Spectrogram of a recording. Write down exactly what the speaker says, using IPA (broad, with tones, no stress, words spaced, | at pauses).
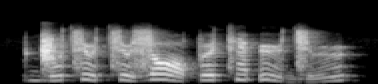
ɖ͡ʐu˧˥t͡sʉ˥˩t͡sʉ˥˩ zɔː˥˩pø˥t͡sẽ˥ʔyː˥˩ d͡zʉ˩˥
